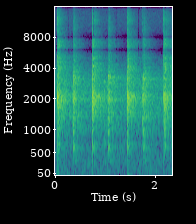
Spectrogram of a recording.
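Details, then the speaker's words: 2002 Honda Foreman Rubicon 500 ATV, well worn, key on and starter pressed: sharp dry clicks about three per second with no cranking, the solenoid closing but starter motor not turning; failed starter motor. "you can hear is the solenoid closing."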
